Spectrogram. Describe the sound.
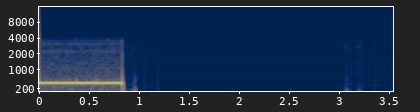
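A telephone ringing tone heard while placing a call: one steady, flat beep lasting under a second, then silence broken by a couple of faint clicks.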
